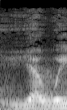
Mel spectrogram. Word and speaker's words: Yahweh: Le nom, l'Éternel, le nom sacré du tétragramme, là, qu'on appelle il prononce Yahweh, il y en a d'autres qui le prononcent Jéhovah.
